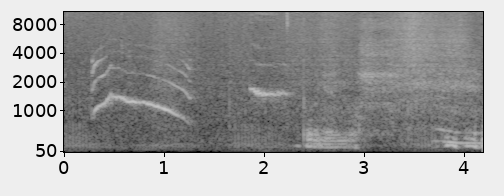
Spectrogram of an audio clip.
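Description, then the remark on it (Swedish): High, thin kitten squeaks rise and fall in a few short bursts, followed by some lower soft murmuring sounds and rustling. “No, de piper lite allihop.”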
